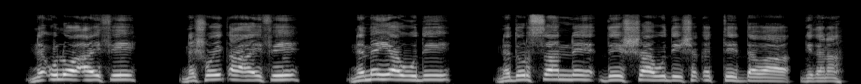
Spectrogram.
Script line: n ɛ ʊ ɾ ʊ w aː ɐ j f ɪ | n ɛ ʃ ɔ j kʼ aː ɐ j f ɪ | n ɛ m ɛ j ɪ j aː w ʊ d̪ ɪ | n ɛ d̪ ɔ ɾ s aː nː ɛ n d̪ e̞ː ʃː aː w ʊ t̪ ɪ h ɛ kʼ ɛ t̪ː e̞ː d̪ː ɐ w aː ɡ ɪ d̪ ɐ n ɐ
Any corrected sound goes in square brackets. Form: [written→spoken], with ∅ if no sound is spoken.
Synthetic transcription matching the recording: n ɛ ʊ [ɾ→l] ʊ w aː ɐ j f ɪ | n ɛ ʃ ɔ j kʼ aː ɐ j f ɪ | n ɛ m ɛ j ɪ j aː w ʊ d̪ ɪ | n ɛ d̪ ɔ ɾ s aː nː ɛ [n→∅] d̪ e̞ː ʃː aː w ʊ [t̪→d̪] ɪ [h→ʃ] ɛ kʼ ɛ t̪ː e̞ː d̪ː ɐ w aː ɡ ɪ d̪ ɐ n ɐ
